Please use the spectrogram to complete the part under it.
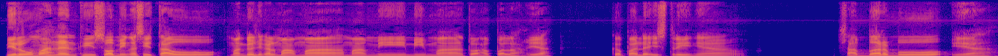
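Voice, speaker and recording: A man giving a sermon in a mosque, lively and theatrical, acting out quoted voices and asking the congregation questions. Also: medium pitch, moderate pace, clean tone, no room sound, studio quality. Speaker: preacher.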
